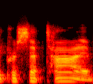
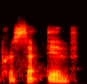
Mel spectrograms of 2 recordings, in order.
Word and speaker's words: perceptive: The trick to that is it looks like it should say perceptive, as in the word I've, but it's a short I.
